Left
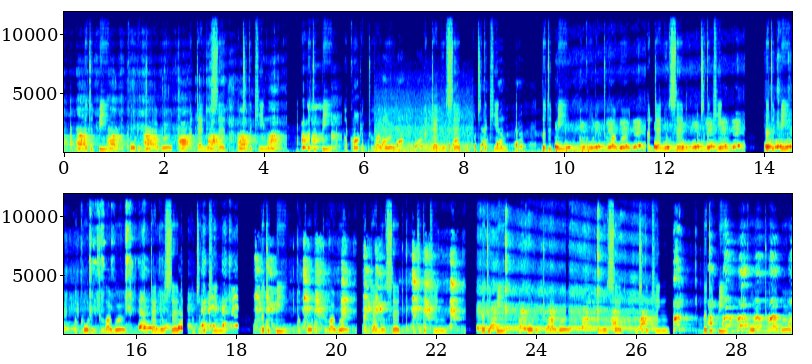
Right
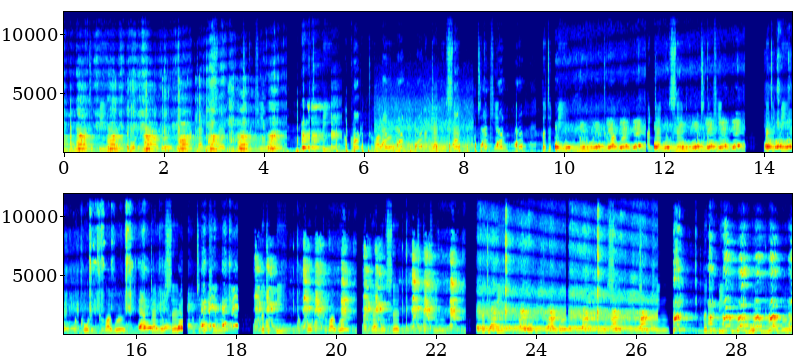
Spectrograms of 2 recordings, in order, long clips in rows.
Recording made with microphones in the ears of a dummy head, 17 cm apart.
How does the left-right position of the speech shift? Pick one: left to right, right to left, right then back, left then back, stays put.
stays put.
